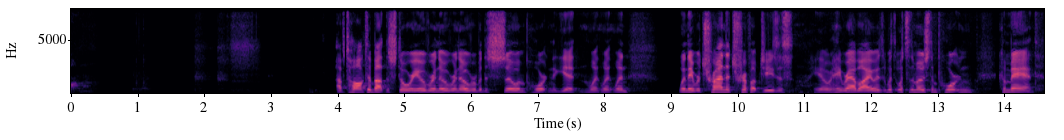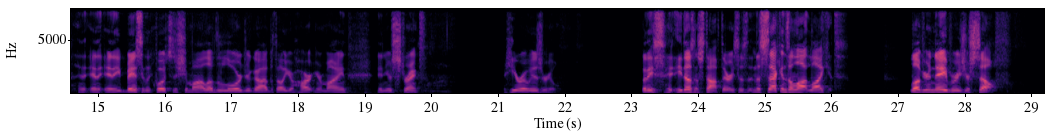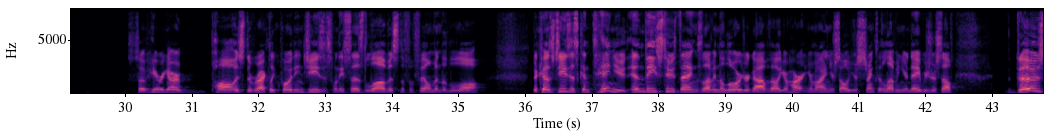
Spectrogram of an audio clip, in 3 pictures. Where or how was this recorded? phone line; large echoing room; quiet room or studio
large echoing room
